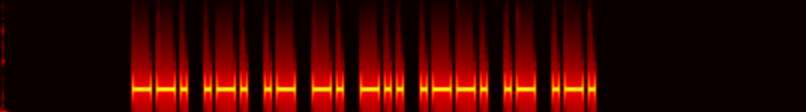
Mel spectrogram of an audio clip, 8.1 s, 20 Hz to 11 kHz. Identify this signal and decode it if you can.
Morse code, heard as a keyed tone, about 20 wpm, 700 Hz. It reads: GRANDPAR
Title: Build A Word - 4 Letters At A Time - 11-Letter Words - 20wpm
